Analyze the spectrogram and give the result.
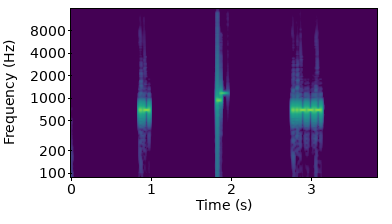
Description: Morse code, heard as a keyed tone, about 49 wpm, 700 Hz. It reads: A 2
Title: Single Letter-Number Alt 50wpm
